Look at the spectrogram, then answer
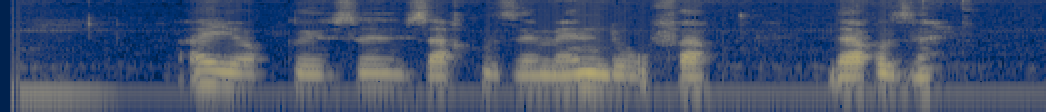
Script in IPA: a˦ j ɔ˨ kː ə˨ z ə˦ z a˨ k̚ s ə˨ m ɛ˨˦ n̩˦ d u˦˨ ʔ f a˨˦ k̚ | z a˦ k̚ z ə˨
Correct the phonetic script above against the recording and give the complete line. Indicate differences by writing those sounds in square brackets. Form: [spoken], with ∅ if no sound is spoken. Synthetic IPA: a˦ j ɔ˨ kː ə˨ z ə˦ z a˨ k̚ [z] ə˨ m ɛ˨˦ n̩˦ d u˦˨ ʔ f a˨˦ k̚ | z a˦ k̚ z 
